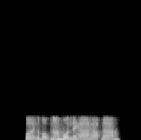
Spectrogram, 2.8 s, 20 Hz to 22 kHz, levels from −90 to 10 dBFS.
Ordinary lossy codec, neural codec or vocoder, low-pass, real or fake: none; codec, 44.1 kHz, 1.7 kbps, Pupu-Codec; 3.6 kHz; fake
